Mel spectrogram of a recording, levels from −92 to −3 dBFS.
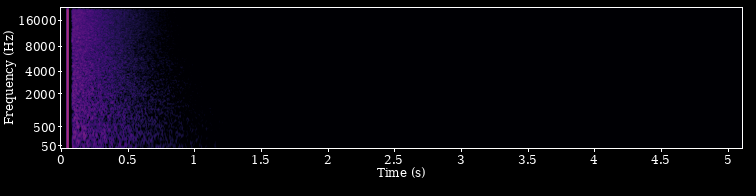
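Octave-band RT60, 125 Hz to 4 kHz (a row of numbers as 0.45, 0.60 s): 2.6, 2.3, 2.3, 2.2, 2.1, 2.0 s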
